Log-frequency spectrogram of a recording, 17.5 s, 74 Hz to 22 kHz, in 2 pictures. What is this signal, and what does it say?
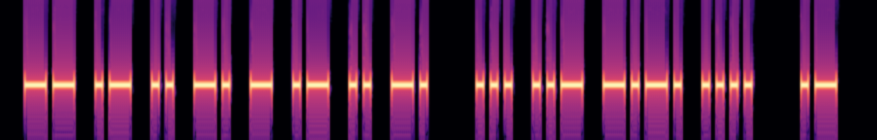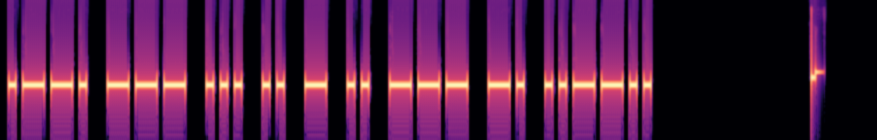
Morse code, heard as a keyed tone, about 17 wpm, 700 Hz. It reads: MAINTAIN SUCH A POSITION?
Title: Sentences from Top 1000 Words - Review Part 5 - 17wpm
